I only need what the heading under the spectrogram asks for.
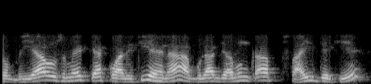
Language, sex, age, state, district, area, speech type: Hindi, male, 45-60, Uttar Pradesh, Bhadohi, urban, conversation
